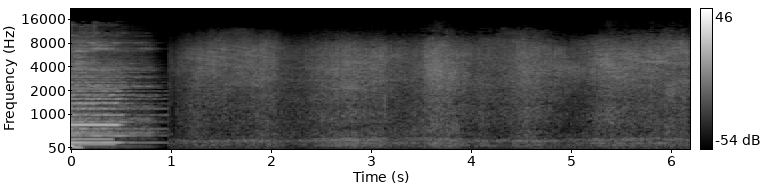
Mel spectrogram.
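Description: A short music sting dies away about a second in. Then comes a cartoon sound effect of ice-skate blades scraping over ice, a hissing noise that swells and fades several times with the strides.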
